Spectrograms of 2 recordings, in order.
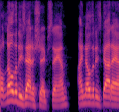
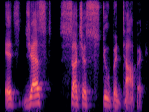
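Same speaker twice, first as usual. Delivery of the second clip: usual speaking voice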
